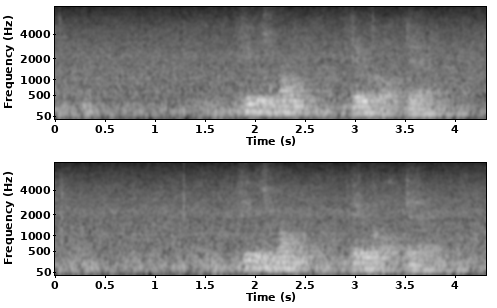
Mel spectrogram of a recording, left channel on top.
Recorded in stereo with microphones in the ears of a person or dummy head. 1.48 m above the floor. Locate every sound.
1.8 s a man speaking: 65° right (ahead or behind), 1.6 m; by 3.8 s 45° right (ahead or behind), 2 m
